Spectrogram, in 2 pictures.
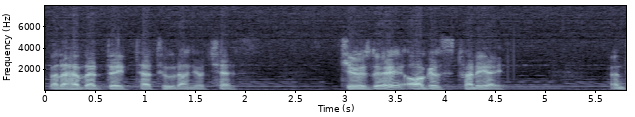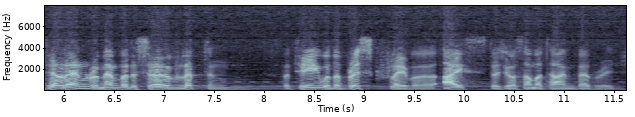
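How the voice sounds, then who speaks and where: Creepy wisecracking american radio horror host, really low voice, muffled 40s sound w some music. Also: male voice, normal speed. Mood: sly, macabre. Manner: sardonic, deadpan ghoulish humor. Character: sardonic, macabre, chuckling mystery-show host. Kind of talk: 1940s radio acting.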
